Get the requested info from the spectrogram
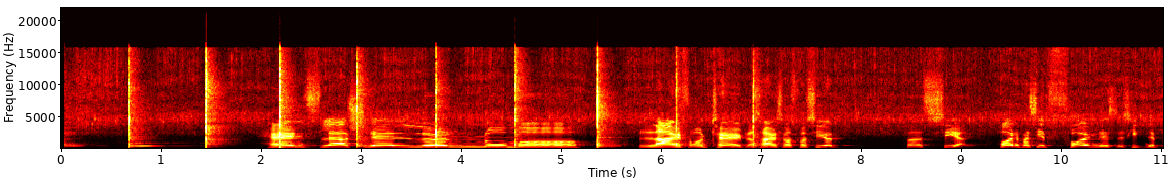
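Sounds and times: metal mixing bowl knocked: 0.0 - 1.6.

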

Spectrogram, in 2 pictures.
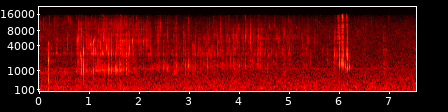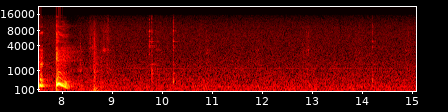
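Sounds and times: water pouring into cup: 0.0 - 6.3.

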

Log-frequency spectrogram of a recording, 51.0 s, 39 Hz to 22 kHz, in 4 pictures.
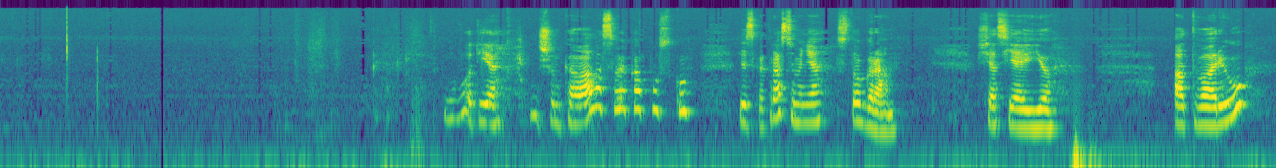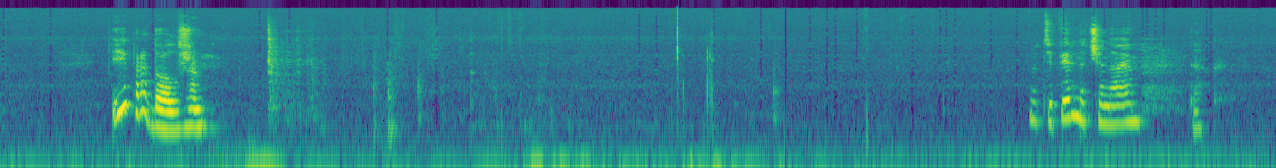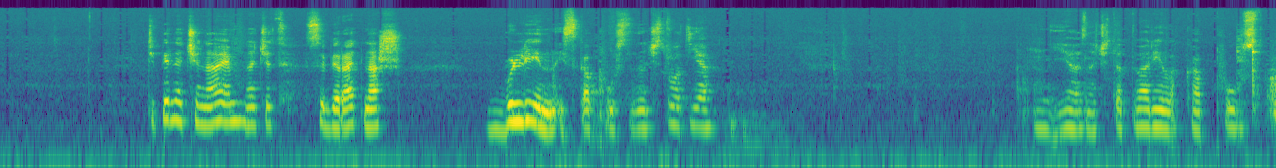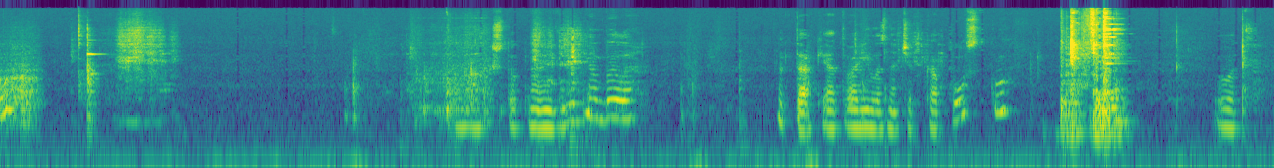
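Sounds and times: dishes scraping on worktop: 37.9 - 40.1
dishes clinking: 39.0 - 40.0, 48.9 - 49.6.

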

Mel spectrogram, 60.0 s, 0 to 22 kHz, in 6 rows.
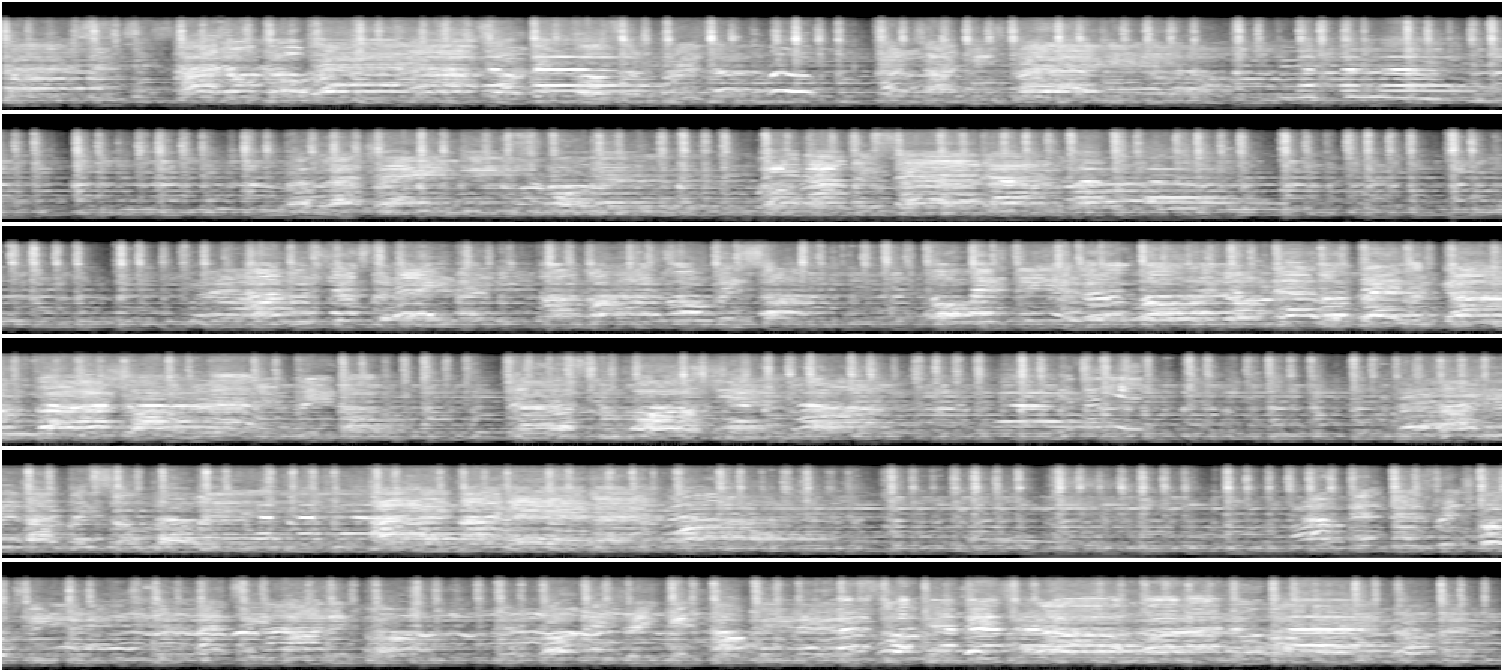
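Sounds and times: ukuleles strumming: 0.0 - 59.9.

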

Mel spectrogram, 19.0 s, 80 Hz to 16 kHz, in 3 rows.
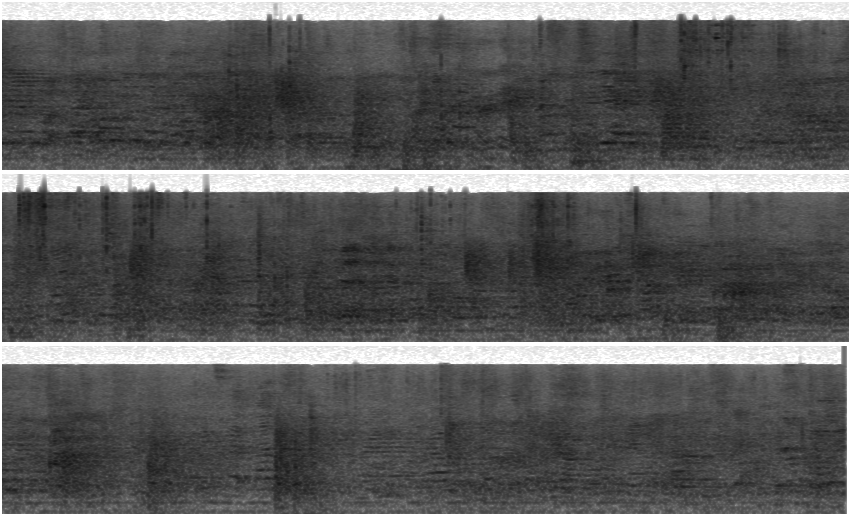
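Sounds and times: indistinct chatter: 0.0 - 19.0
pool balls clicking: 1.4 - 17.3.

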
